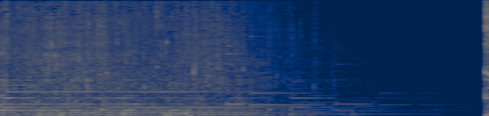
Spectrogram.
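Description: Water of streams and waterfalls pours and rushes steadily in a dense, hissing wash, with faint sustained musical tones beneath, then gradually fades away to near silence before a brief click at the end.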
